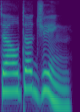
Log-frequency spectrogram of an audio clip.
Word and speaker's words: Tao Te Ching: Tao Te Ching, pronounced Tao Te Ching, Chapter 30.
